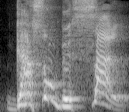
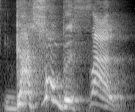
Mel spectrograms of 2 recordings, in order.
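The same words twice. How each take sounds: The two takes are said the same way.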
